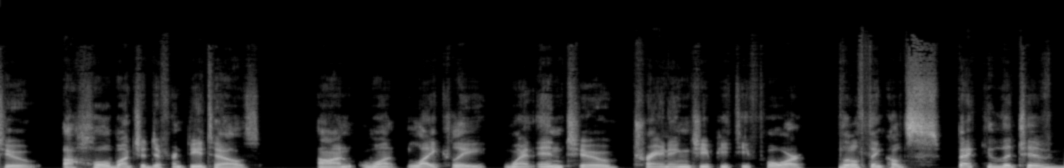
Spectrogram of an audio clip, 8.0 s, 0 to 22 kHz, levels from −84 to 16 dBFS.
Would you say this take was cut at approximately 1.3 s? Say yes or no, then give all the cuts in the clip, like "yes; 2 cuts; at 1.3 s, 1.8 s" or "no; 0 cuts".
no; 2 cuts; at 2.7 s, 6.3 s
